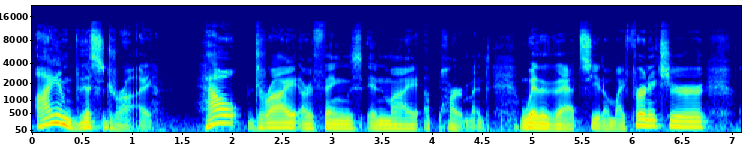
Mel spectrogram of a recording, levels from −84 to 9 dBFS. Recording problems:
none

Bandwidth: 14 kHz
